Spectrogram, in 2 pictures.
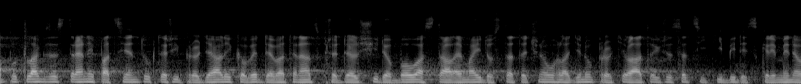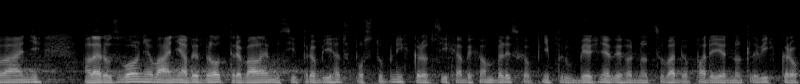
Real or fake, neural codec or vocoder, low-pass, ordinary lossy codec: real; none; 14.4 kHz; MP3, 96 kbps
